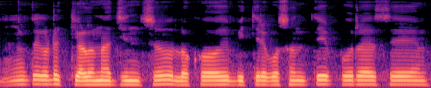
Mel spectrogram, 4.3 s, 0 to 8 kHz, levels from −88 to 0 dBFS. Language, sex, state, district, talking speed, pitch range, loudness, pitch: Odia, male, Odisha, Malkangiri, 125 wpm, 130-140 Hz, -16 LUFS, 135 Hz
